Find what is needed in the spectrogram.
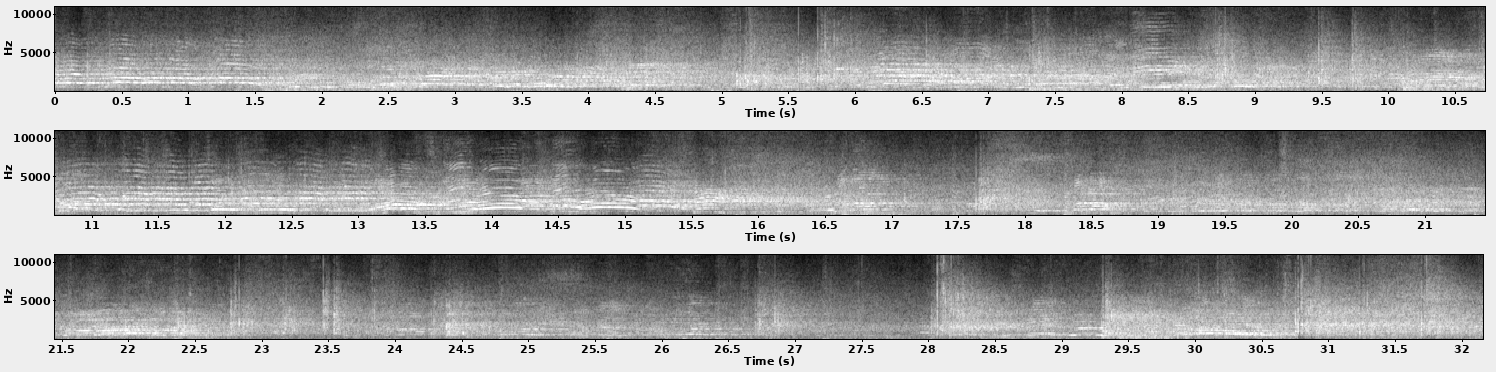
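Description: Sounds of an ice hockey game in an indoor rink: repeated thuds and clacks of puck, sticks and boards, with voices calling and shouting across the ice.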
